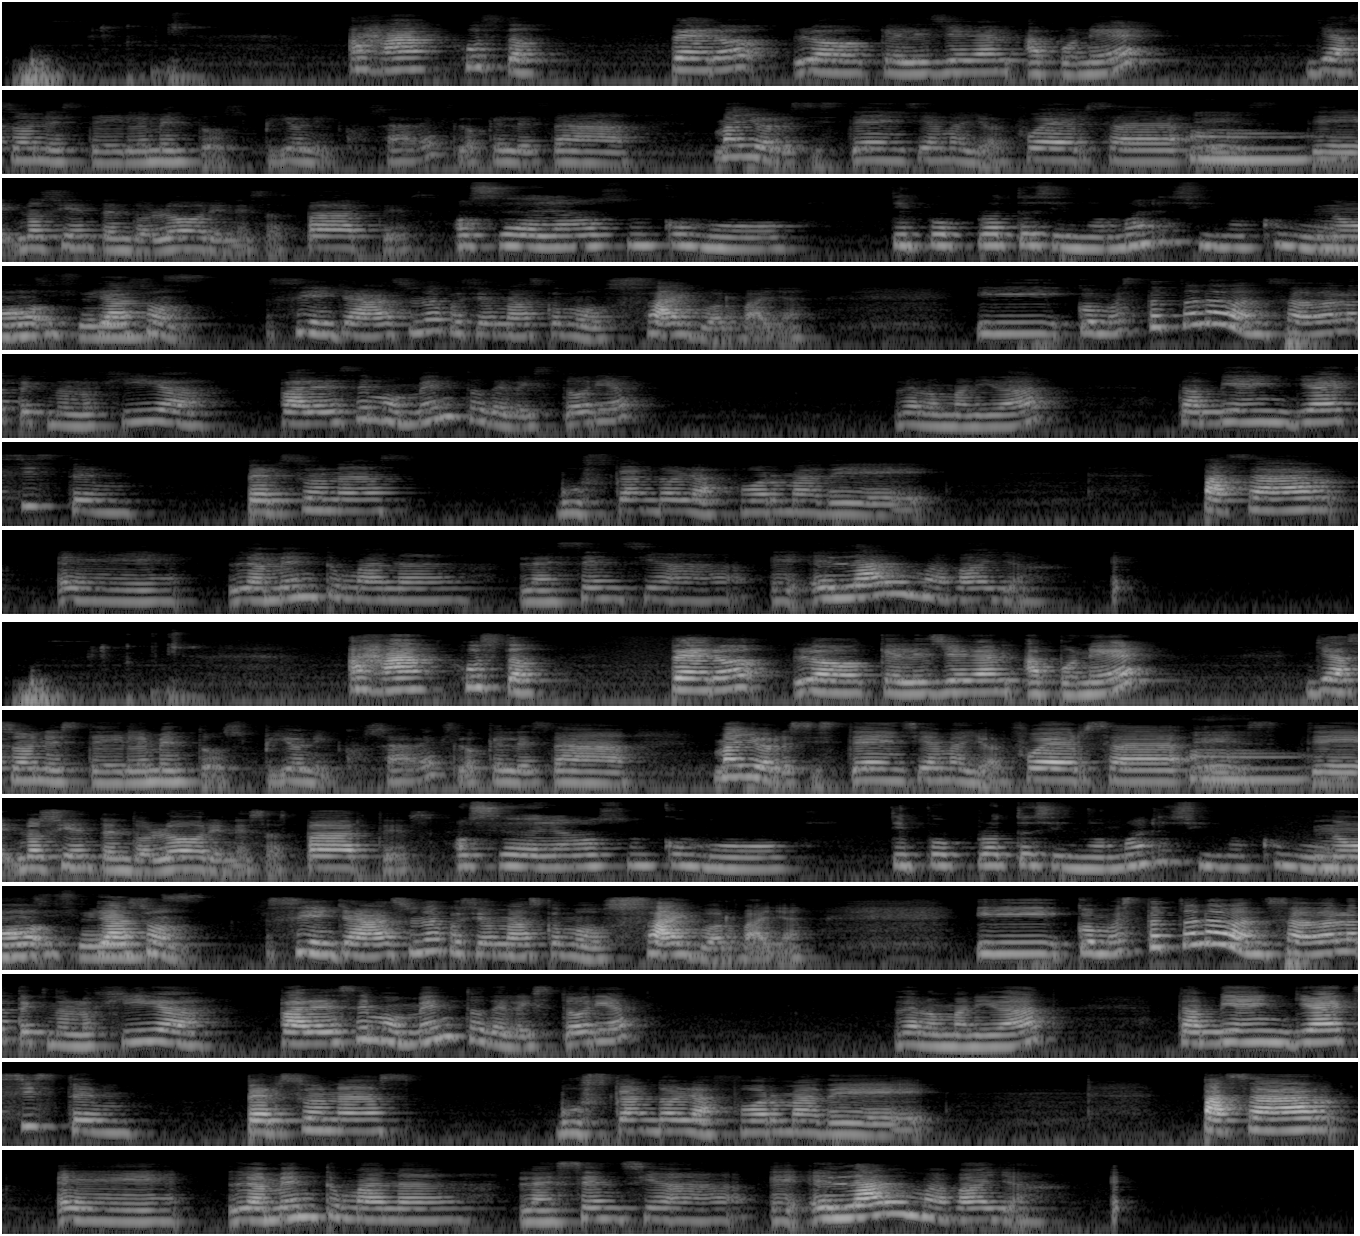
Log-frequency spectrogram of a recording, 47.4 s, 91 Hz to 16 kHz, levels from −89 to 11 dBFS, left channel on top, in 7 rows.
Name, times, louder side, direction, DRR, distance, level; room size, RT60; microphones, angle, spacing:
voice 1, 1.7-2.7 3.3-5.8 6.5-9.9 10.3-13.0 13.3-15.6 20.1-21.3 21.7-24.4 24.8-28.2 28.5-30.3 31.6-32.4 33.0-34.6 35.1-35.9 36.7-38.5 39.9-40.6 41.0-45.9, right 7 dB, 85° right, 0.4 m, -34 dB
voice 2, 12.7-13.5 15.8-17.4 18.0-21.0, right 1 dB, 50° right, 1.1 m, -38 dB
12.0 x 5.2 x 2.9 m
head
